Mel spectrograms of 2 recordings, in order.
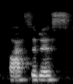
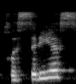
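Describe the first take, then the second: First: No extra 'ee' sound comes before the last syllable. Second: An extra 'ee' sound comes before the last syllable. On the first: The speaker calls it right. "I'm pretty sure it's Placidus" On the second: The speaker calls it wrong. "Some people pronounce, pronounce it Placidius. Um, I don't know where the extra I's are coming from"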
